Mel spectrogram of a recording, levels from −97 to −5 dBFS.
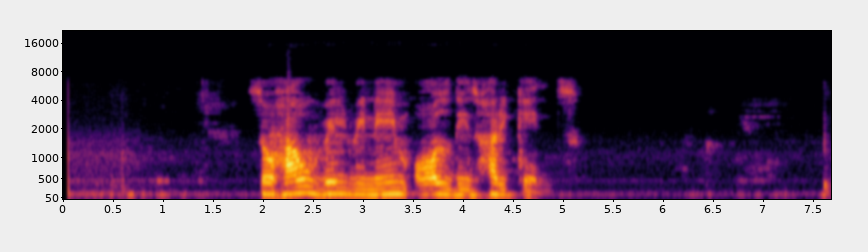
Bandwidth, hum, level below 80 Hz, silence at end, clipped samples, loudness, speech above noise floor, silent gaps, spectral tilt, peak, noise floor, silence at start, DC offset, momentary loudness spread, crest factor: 6.8 kHz; none; -62 dBFS; 0.05 s; under 0.1%; -20 LUFS; 49 dB; none; -7.5 dB/octave; 0 dBFS; -69 dBFS; 0.65 s; under 0.1%; 25 LU; 22 dB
